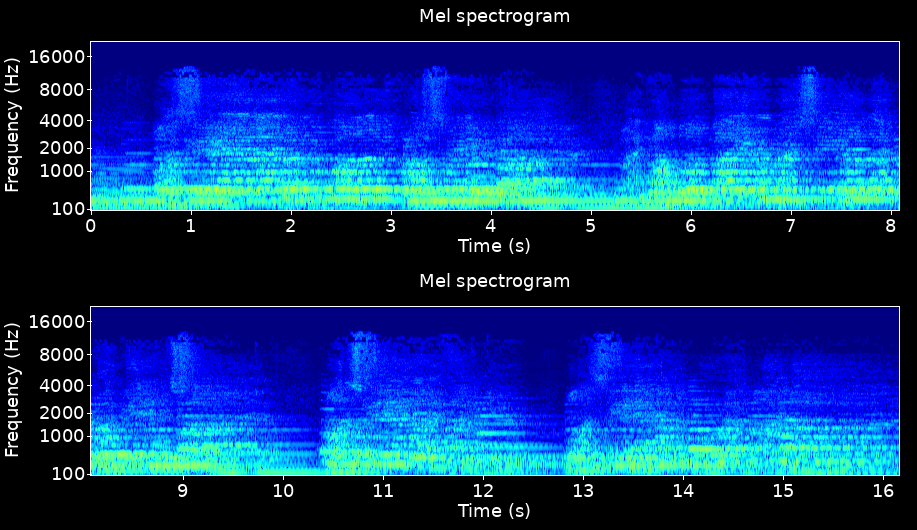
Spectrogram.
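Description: Congregation singing a hymn together, in long sung phrases with brief breaths between them.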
